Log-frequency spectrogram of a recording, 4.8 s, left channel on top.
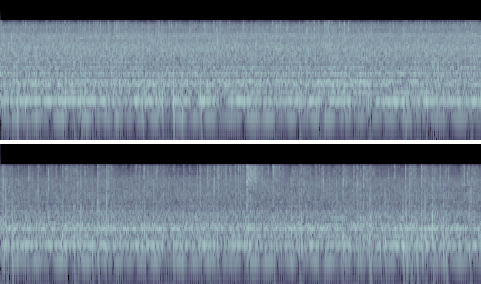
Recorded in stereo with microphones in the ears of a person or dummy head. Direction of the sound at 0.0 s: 45° left (ahead or behind).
